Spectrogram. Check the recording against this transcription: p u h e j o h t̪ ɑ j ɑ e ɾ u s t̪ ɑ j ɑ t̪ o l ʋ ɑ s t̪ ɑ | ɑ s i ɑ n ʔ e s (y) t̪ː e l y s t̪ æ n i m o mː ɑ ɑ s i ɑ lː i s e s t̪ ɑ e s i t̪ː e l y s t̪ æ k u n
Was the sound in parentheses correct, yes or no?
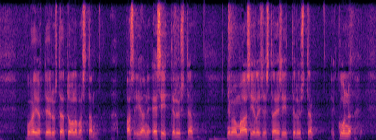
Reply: no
